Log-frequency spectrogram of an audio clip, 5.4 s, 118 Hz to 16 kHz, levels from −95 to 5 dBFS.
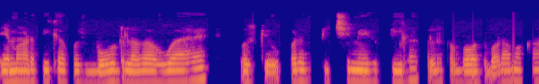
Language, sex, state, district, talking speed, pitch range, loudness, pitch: Hindi, male, Bihar, Muzaffarpur, 210 wpm, 125-135 Hz, -29 LUFS, 130 Hz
